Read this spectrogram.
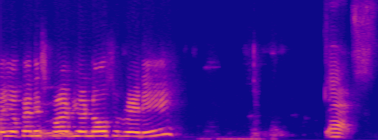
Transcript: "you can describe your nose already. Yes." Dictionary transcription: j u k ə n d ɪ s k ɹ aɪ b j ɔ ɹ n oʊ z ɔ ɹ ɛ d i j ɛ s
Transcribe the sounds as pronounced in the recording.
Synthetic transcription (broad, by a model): j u k ə n d ɪ s k ɹ aɪ b j ɔ ɹ n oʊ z ɔ ɹ ɛ d i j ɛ s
